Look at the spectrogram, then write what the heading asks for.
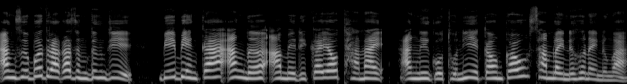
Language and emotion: Bodo, angry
